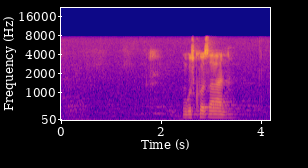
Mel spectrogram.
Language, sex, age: South Ndebele, male, 21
